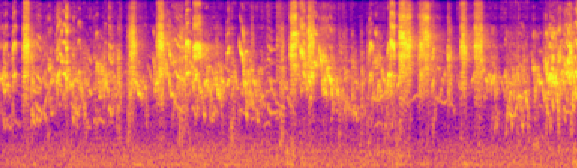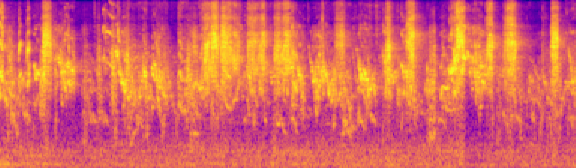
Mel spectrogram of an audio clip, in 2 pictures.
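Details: Continuous warbling chatter of pet budgerigars from a breeding pair, high raspy chirps blending into a dense unbroken stream with louder squawky peaks.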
